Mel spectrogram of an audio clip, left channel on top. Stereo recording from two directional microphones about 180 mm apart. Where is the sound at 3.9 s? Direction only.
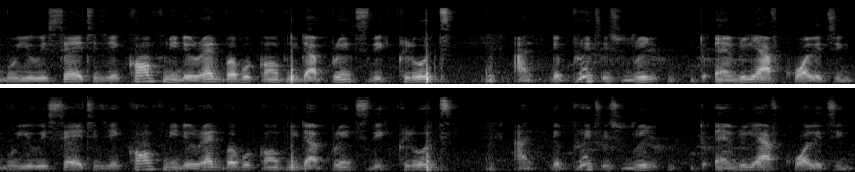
10° right (ahead or behind).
